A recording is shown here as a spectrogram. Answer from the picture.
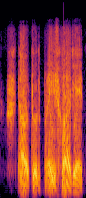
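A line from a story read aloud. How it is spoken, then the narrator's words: Barking. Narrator (Russian): рявкнул Зигфрид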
